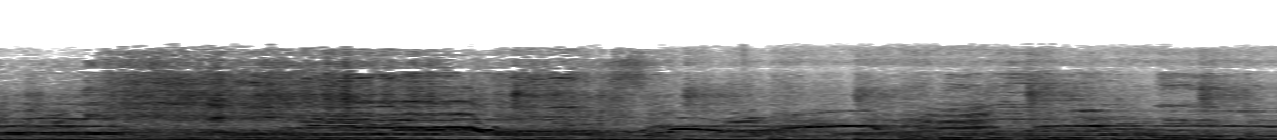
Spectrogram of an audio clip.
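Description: Riders on a spinning fairground ride shrieking and cheering over loud dance music from the ride's sound system. The music is bass-heavy, and a fast thumping kick-drum beat, about three beats a second, comes in about halfway through.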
